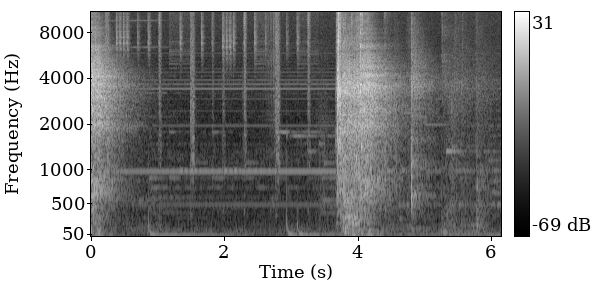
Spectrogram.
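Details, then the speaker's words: Built Subaru WRX STI first start, crank sensor unplugged to build oil pressure, car left in gear with clutch slave not bled: heavy, uneven thumps and a harsh jolting crash as the starter fights the engaged gearbox. "oh I just had a panic attack that noise scared the crap out of me that was because the car is in gear the slave is still not bled"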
